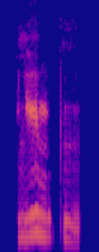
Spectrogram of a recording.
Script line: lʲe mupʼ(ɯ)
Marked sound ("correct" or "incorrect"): correct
